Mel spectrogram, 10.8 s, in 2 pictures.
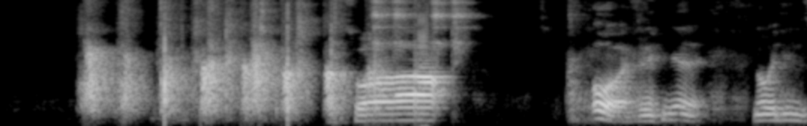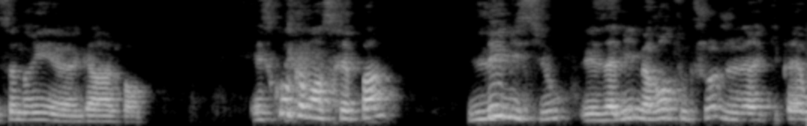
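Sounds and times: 
people clapping hands: 0:00.5 - 0:03.2
speech: 0:02.4 - 0:03.1, 0:04.0 - 0:06.4, 0:07.0 - 0:10.7.

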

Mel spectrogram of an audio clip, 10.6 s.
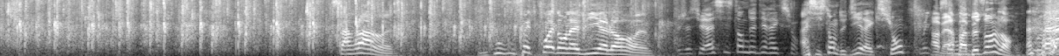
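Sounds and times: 
audience applause: 0:00.0 - 0:06.9
speech: 0:03.4 - 0:04.1, 0:04.8 - 0:10.5
laughter: 0:04.8 - 0:05.4, 0:08.6 - 0:10.5.

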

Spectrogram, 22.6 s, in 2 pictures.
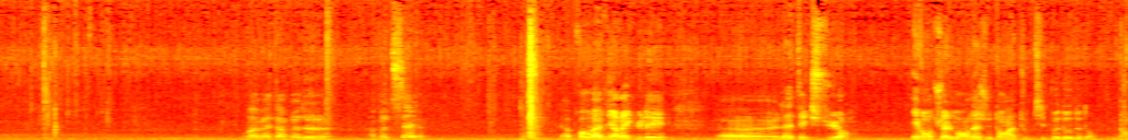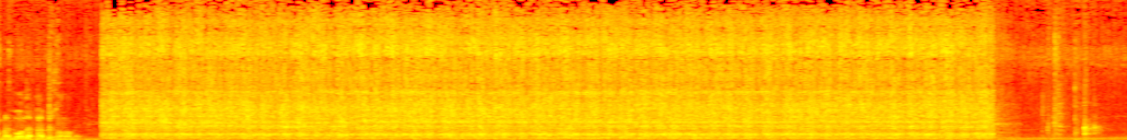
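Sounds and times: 
low hum: 0:00.0 - 0:11.2
speech: 0:02.4 - 0:04.4, 0:05.2 - 0:12.3
blender whirring at high speed blending a purée: 0:12.3 - 0:21.5.

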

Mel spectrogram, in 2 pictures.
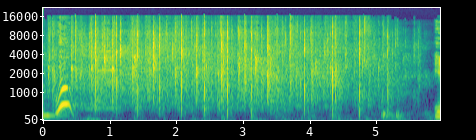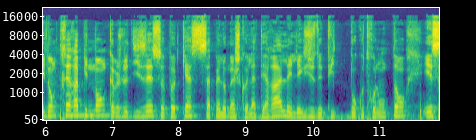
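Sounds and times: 
person whooping: 0:00.0 - 0:01.2
small group applauding for the sound engineer: 0:00.0 - 0:05.8
speech: 0:05.9 - 0:11.8.

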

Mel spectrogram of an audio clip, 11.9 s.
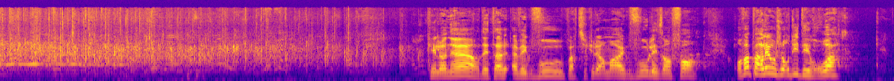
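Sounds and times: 
audience applause: 0:00.0 - 0:05.8
speech: 0:05.7 - 0:11.4.

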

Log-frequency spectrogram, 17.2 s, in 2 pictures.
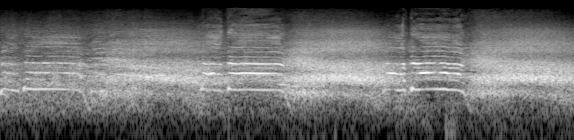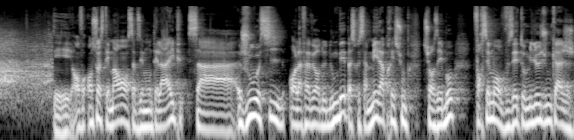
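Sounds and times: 
arena crowd shouting taunts at fighter: 0:00.0 - 0:09.4
speech: 0:09.4 - 0:17.2.

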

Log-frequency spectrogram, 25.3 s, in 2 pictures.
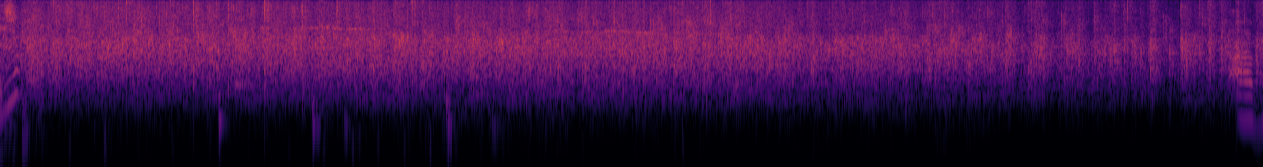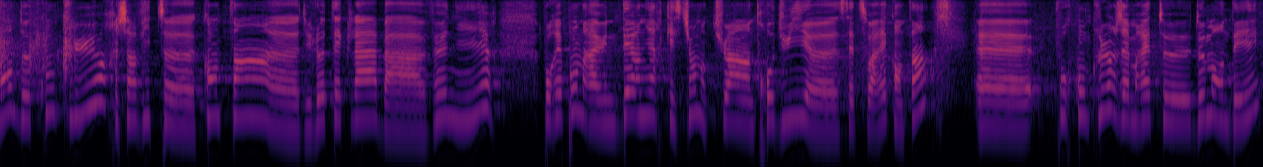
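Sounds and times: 
audience applause: 0:00.0 - 0:13.4
speech: 0:12.8 - 0:25.2.

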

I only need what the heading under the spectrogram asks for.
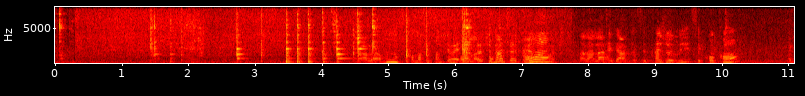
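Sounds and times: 
onions sautéing in a pan: 0:00.0 - 0:11.0
utensil clicking and scraping while stirring: 0:01.4 - 0:02.9
speech: 0:05.4 - 0:10.4.

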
